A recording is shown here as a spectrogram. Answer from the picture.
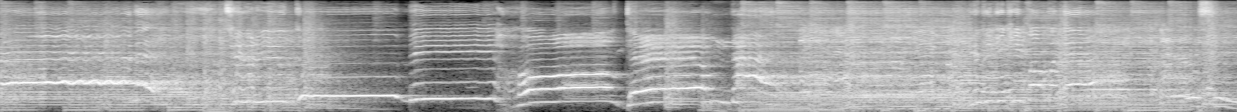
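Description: Live blues band (electric guitars, bass guitar and drum kit) playing behind a female lead singer. About four seconds in the band drops out and she sings a few long, sliding notes unaccompanied, then the band comes back in about three seconds later.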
